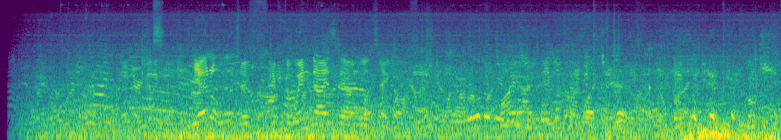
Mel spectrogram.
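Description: A crowd of people chatter nearby outdoors.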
